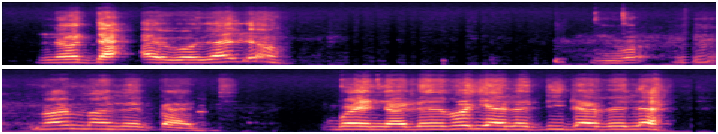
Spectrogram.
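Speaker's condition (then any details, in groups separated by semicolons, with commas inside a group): Cerebral palsy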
